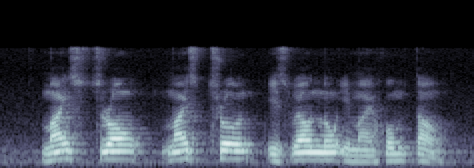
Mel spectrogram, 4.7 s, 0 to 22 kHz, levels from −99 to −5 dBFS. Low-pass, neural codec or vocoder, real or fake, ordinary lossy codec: none; none; real; none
